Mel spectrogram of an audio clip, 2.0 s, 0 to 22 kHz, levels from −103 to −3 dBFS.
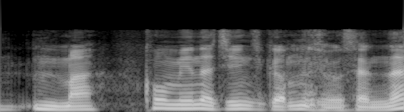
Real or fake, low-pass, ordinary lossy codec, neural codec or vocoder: fake; 7.2 kHz; none; codec, 16 kHz in and 24 kHz out, 0.4 kbps, LongCat-Audio-Codec, two codebook decoder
